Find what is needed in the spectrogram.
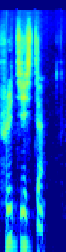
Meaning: flutist, flautist
- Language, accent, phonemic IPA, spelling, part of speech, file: French, France, /fly.tist/, flûtiste, noun, LL-Q150 (fra)-flûtiste.wav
